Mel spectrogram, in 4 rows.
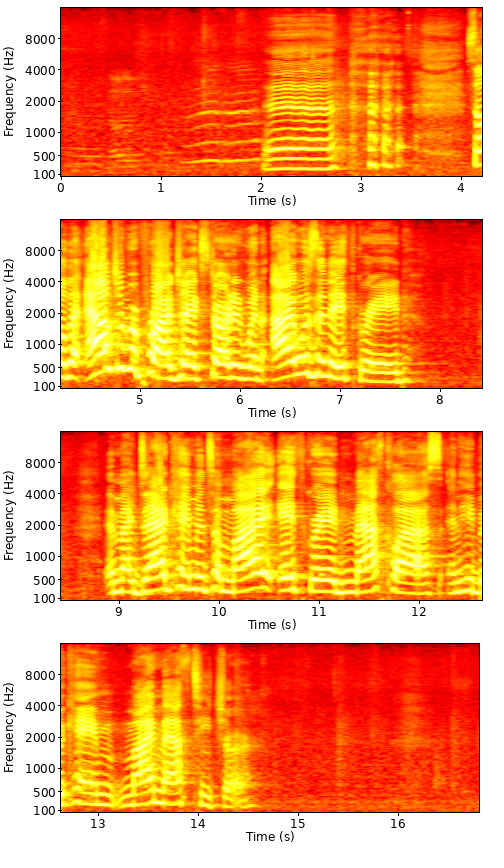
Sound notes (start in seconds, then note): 1.2 laughs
